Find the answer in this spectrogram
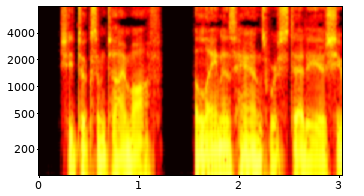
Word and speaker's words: Elena: Elena. He tested the name, noting the slight emphasis she placed on the second syllable.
